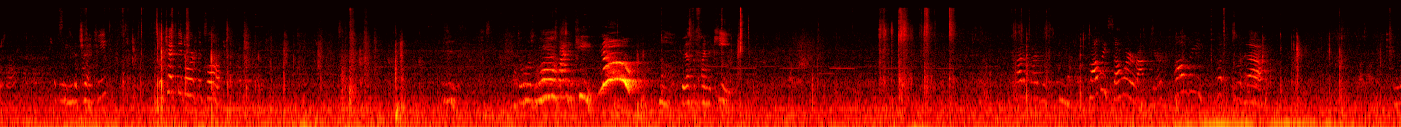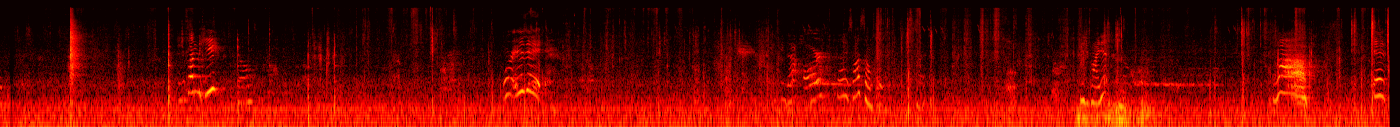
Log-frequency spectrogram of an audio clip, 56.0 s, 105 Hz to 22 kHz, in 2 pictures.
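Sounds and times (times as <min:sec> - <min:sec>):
children calling: 0:53.5 - 0:54.4.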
